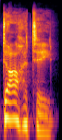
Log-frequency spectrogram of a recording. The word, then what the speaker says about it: Doherty: In England and Scotland, it seems, typically it would be pronounced Doherty still, even if it doesn't have a C in it.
